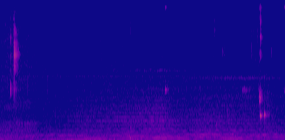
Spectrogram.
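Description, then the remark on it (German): Someone takes a quiet sip of water, with a faint wet click at the start and another soft gulp near the end, over a low steady hum and no talking. “Und bevor ich darüber erzähle, trinke ich erstmal einen Schluck Wasser.”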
